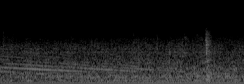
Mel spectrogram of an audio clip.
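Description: Police car siren sliding slowly down in pitch and fading out about a second and a half in, over the steady rumble of a vehicle.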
